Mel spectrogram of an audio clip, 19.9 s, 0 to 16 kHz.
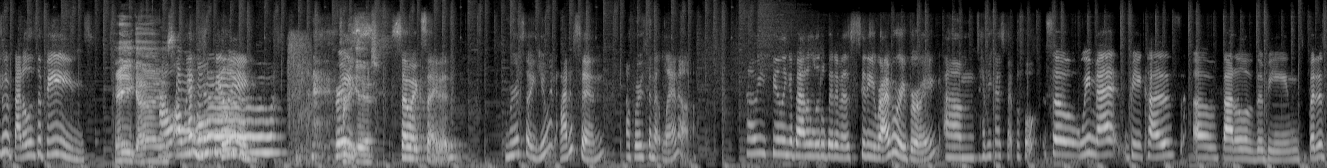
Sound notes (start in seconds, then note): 1.8 group greets simultaneously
